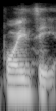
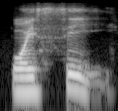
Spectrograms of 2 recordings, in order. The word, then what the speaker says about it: Boise: Non-Idaho residents wrongly pronounce it Boise. Oh, but it's pronounced Boise.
